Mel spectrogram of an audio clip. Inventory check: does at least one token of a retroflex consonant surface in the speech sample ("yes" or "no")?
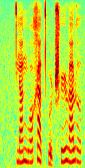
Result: yes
